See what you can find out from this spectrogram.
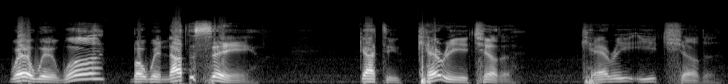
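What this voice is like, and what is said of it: Imitates another person's voice. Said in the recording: “do Michael Stipe doing a Bono impression ... Modern day Michael Stipe, not the mumble.”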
